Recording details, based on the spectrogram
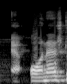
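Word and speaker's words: honest: तो सी वाज एन आएगा क्योंकि ईमानदार है तो ऑनेस्ट होगा, यानी हमारा साउंड ऑनेस्ट, ओ की आवाज निकाल रहा है और वॉवेल्स का रूप होता है, एच यहां पर साइलेंट रहेगा, तो यहां पर एक के लिए आपको एन लगा रहा है।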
